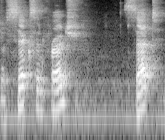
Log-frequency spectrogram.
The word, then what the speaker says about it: sept: of six in French set is the pronunciation of seven sank is five and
